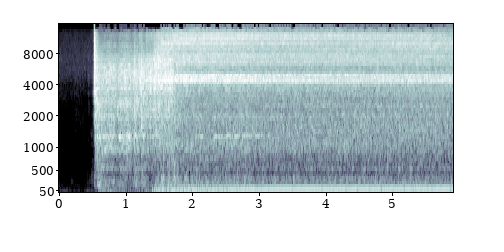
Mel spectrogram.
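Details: 1970 Ford Maverick with MSD Atomic EFI, after installing a new gas tank, fuel pump and hanger, regulator and fuel return lines: cranks briefly and catches within a second, then settles into a steady, even low idle with no misses or knocks; normal start.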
